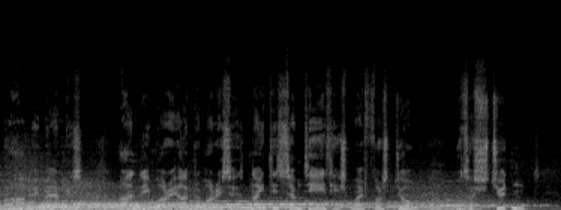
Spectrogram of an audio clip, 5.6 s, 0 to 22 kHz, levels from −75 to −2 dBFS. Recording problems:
traffic noise; very loud; throughout; 3 dB above the speech
abrupt cut into speech; at the start

